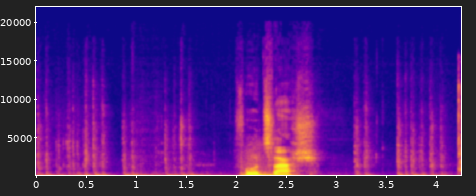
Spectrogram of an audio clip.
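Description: Keys click on a computer keyboard in quick bursts as a Discord invite link is entered, with a short spoken word in the middle breaking up the typing.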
